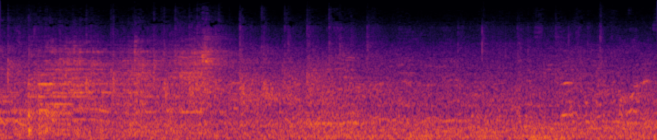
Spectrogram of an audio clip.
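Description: Indistinct voices and background chatter of a mall food court, with one sharp knock just after the start as an orange metal chair is gripped and moved.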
